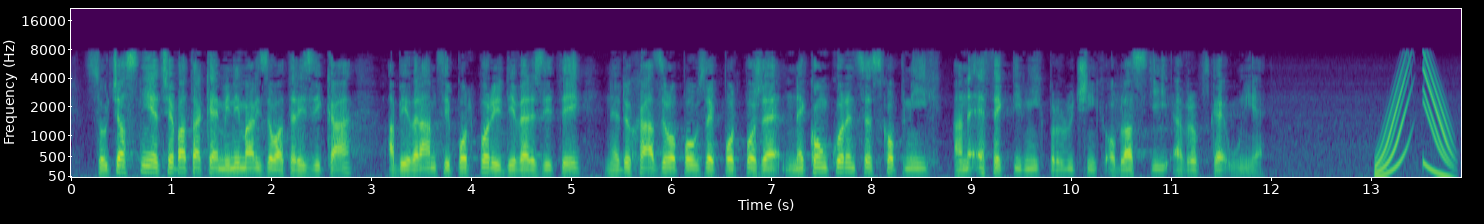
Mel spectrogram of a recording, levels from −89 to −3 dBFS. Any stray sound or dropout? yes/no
yes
